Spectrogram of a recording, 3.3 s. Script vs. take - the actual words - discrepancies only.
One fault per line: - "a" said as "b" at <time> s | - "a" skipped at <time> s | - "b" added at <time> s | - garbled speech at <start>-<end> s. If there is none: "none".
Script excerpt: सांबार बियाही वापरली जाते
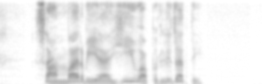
none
